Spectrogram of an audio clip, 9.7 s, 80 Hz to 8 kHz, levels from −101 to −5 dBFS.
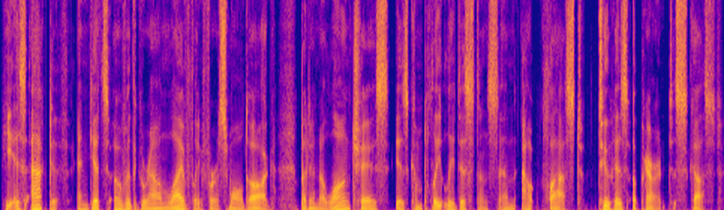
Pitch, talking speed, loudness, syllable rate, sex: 100 Hz, 170 wpm, -22 LUFS, 4.9 syllables/s, male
